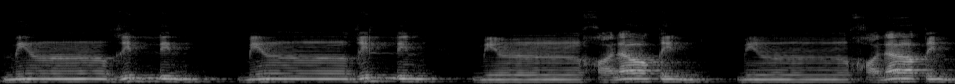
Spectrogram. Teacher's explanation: لیکن یہاں پہ جو ہے وہ قاعدہ تھوڑا مختلف ہے۔ امام ابو جعفر کے نزدیک اس میں کیا ہوگا، اخفاء ہوگا اگر نون ساکن نون تنوین کے بعد خا اور غین آتا ہے، لیکن باقیوں کے لیے اس میں کیا ہوگا، اظہار ہوگا۔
